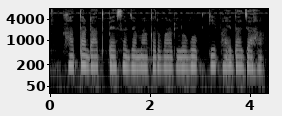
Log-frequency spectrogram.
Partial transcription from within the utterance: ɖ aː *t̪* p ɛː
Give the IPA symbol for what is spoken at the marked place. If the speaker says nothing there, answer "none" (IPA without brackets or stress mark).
t̪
